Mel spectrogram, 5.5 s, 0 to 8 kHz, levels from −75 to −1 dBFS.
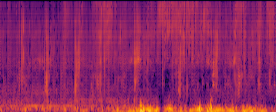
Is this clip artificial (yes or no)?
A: yes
